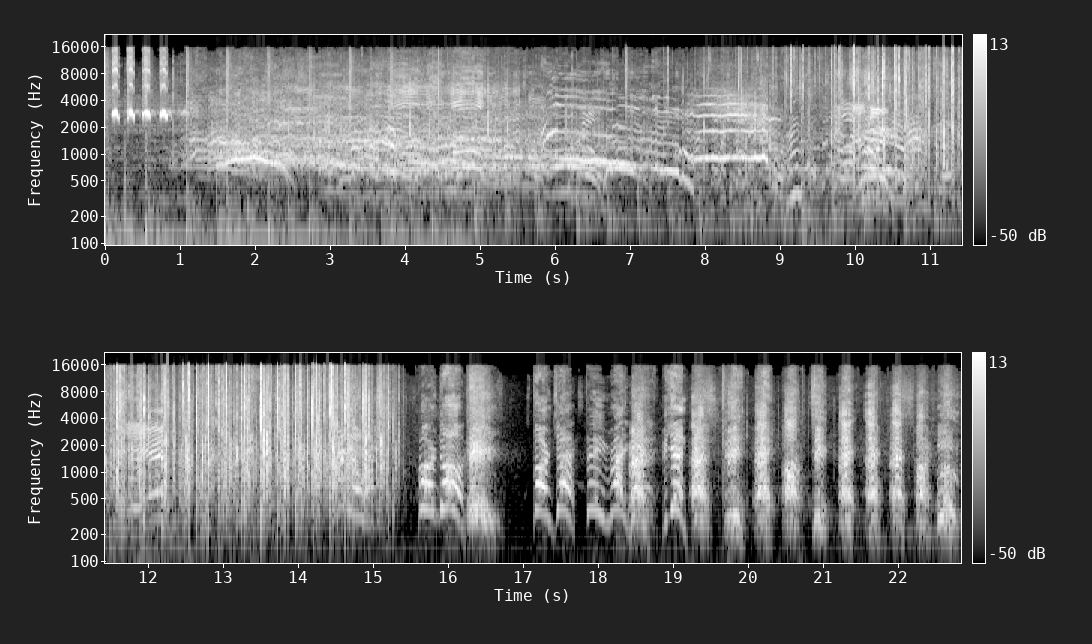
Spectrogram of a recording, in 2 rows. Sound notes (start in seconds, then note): 0.0 whistle blows; 1.6 players cheer; 10.1 applause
